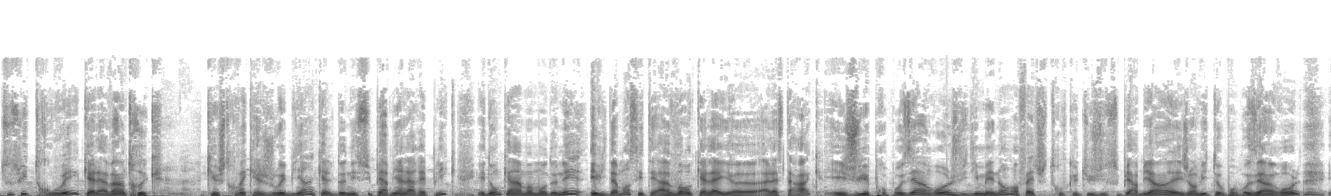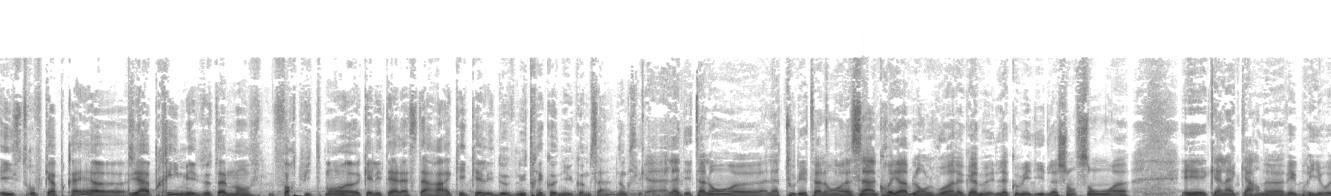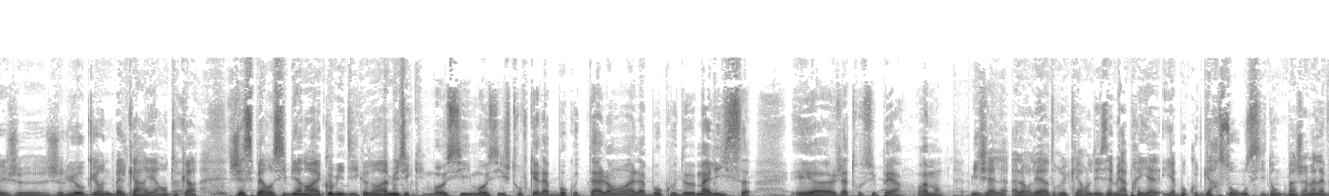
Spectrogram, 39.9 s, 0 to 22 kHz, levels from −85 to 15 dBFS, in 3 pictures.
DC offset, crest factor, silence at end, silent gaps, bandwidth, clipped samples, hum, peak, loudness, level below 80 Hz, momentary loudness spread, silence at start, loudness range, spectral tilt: under 0.1%; 14 dB; 0 s; none; 16 kHz; under 0.1%; none; 0 dBFS; -16 LUFS; -30 dBFS; 9 LU; 0 s; 4 LU; -6 dB/octave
